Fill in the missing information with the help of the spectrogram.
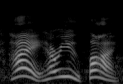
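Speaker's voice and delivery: high, quick in-and-out greeting; breezy passing hello. Retold or imitated. Convention friend rushing past with a hurried hello. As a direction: toss it off like passing someone in a crowded hall.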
